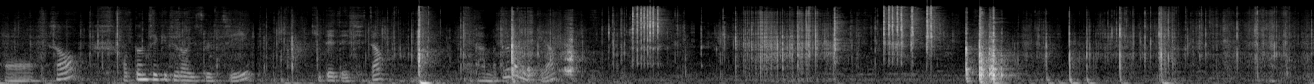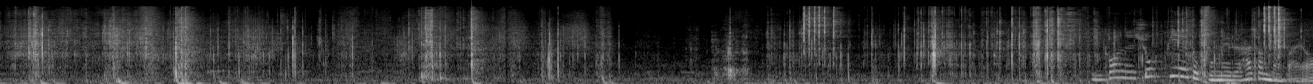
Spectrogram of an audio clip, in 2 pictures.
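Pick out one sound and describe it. Plastic packaging crinkles and rustles as it is torn open.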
